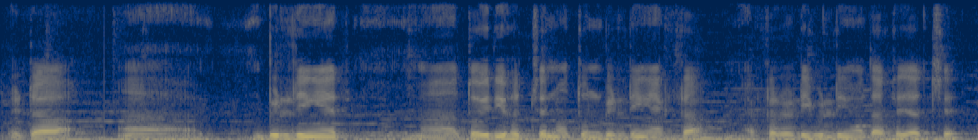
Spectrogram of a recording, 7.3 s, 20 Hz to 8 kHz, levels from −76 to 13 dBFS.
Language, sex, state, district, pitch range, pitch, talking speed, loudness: Bengali, male, West Bengal, North 24 Parganas, 110-125 Hz, 115 Hz, 140 wpm, -20 LUFS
